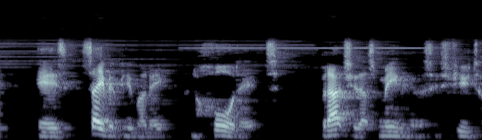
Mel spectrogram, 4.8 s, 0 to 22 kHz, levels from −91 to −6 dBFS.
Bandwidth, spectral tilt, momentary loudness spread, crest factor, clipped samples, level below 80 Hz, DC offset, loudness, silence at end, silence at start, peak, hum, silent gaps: 7.4 kHz; -1 dB/octave; 17 LU; 26 dB; under 0.1%; -88 dBFS; under 0.1%; -29 LUFS; 0 s; 0 s; -4 dBFS; none; none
